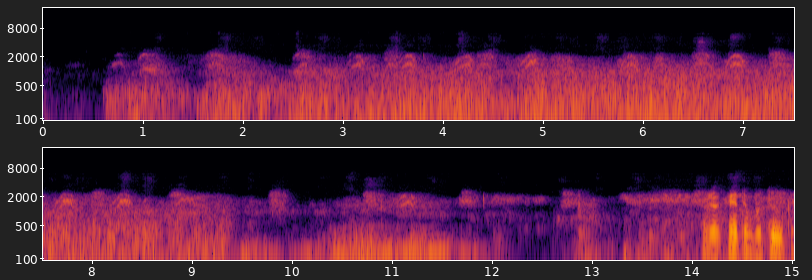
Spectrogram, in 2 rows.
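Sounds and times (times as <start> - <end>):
low rumble: 3.0 - 12.0.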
